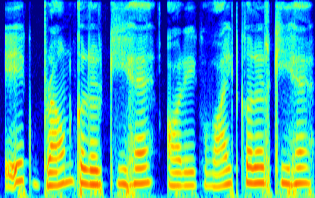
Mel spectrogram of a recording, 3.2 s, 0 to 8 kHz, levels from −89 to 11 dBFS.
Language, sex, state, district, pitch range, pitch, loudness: Hindi, female, Himachal Pradesh, Shimla, 205-235 Hz, 225 Hz, -15 LUFS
